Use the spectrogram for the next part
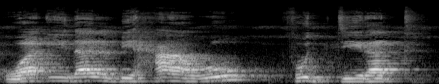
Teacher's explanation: Ada dua ra. Ra yang pertama al-biharu dalam keadaan mufakhamah dan fujirat dalam keadaan muraqqaqah.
